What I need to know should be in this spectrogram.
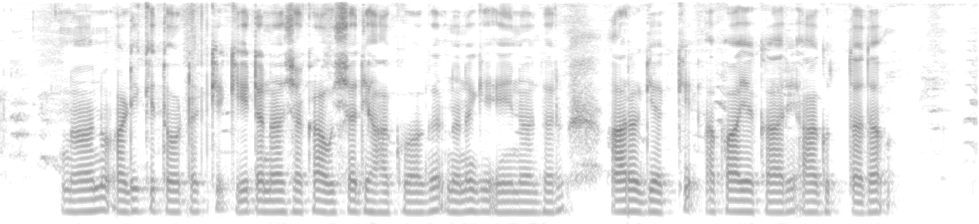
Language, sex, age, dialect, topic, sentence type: Kannada, male, 31-35, Coastal/Dakshin, agriculture, question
